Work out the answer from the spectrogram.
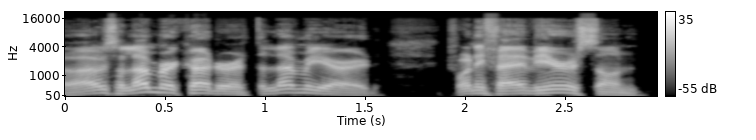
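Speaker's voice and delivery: put-on broad Newfoundland lumberman's accent. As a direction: answer proudly in a Newfie accent. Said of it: "jump the pond over to Newfoundland".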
